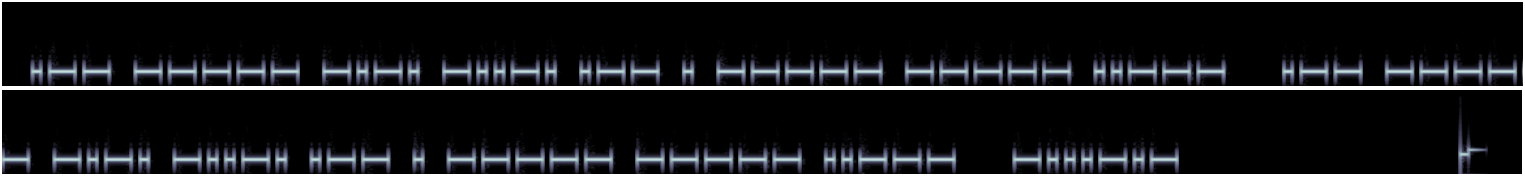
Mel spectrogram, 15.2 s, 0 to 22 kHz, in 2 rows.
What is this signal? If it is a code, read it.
Morse code, heard as a keyed tone, about 28 wpm, 700 Hz. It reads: W0C/WE002 W0C/WE002 <BK>
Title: SOTA QSO Practice 28wpm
